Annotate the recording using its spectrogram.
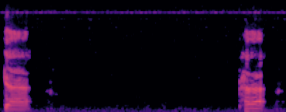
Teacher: words ending in a short vowel have an automatic glottal stop ending them, so they're considered closed.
